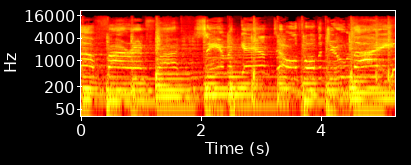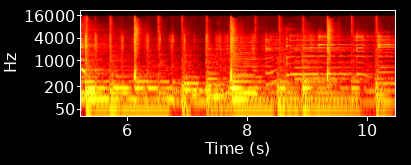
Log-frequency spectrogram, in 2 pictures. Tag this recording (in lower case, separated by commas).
slide guitar, music, inside a large room or hall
